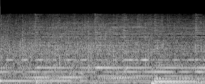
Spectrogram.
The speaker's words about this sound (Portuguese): Uma salva de palmas para Deus. Glorifica o Senhor.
